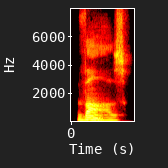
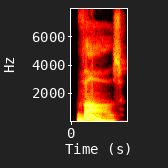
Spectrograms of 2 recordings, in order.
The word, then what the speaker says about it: vase: In British English, you'll commonly hear vase. It rhymes with cars rather than face, so vase.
